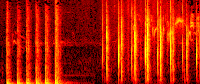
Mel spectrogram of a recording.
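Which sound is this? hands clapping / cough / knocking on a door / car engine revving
knocking on a door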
